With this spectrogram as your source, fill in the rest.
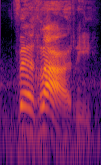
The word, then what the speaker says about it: Ferrari: Uh but then it's it's pronounced Ferrari. Ferrari. You have to emphasize the double R also.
